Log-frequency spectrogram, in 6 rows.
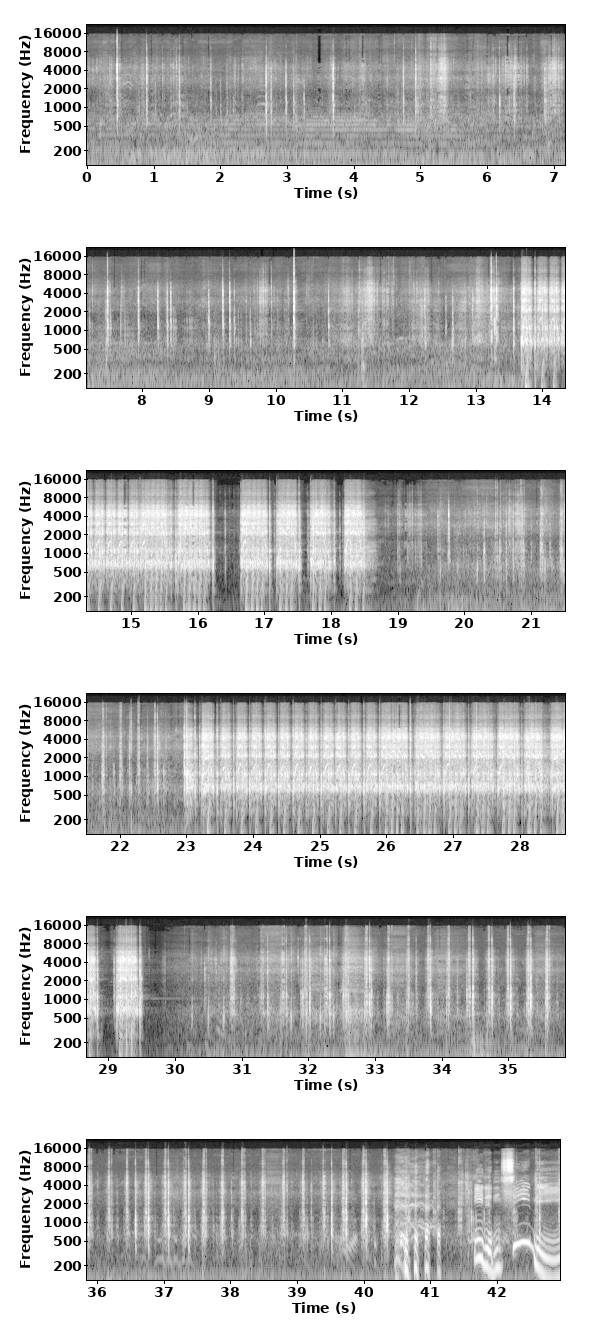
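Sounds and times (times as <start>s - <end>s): sharp clicks: 4.5s - 42.9s
airsoft gun firing full auto: 13.6s - 18.7s, 23.0s - 29.6s.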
